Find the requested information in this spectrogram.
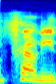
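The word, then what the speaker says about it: PRONI: p r o i acronym is do we pronounce that proney that's how i say it okay so proney the public record office of northern ireland nick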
